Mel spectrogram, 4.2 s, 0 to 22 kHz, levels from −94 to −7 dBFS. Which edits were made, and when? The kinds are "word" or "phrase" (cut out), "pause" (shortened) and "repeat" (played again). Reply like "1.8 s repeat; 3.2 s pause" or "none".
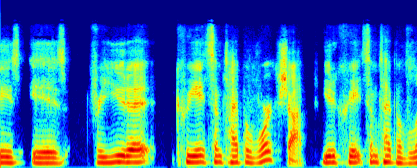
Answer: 1.6 s pause; 3.1 s pause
